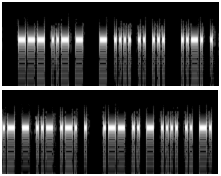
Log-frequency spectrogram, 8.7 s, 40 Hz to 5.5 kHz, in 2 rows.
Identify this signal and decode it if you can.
Morse code, heard as a keyed tone, about 25 wpm, 600 Hz. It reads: OUT THIS FEATURE WITHIN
